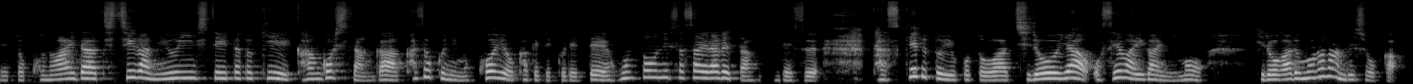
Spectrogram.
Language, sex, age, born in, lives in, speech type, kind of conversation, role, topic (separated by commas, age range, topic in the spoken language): Japanese, female, 45-49, Japan, United States, read, expert-assistant, asker, 看護師になってから、「助けること」の意味が変わったと感じたことはありますか？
